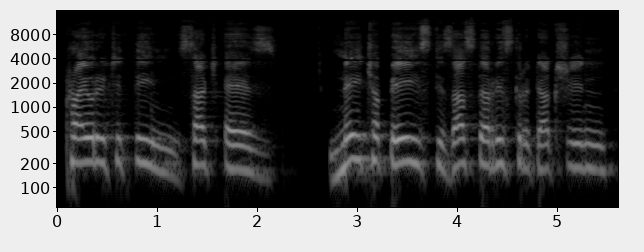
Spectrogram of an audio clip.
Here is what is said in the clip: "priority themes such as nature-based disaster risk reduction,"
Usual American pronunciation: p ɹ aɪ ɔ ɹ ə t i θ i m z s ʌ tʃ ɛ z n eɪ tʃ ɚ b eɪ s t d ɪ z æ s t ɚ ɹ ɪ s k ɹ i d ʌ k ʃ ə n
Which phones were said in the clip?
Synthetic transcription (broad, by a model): p ɹ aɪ ɔ ɹ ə t i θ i m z s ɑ tʃ ɛ z n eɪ tʃ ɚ b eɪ s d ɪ z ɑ s t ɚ ɹ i s k ɹ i d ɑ k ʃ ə n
